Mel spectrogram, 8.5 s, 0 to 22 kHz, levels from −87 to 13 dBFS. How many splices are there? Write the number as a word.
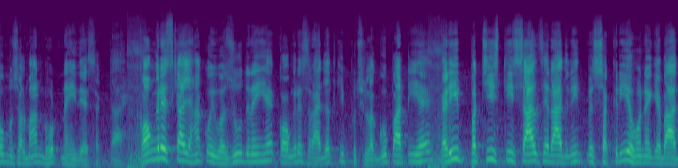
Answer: two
